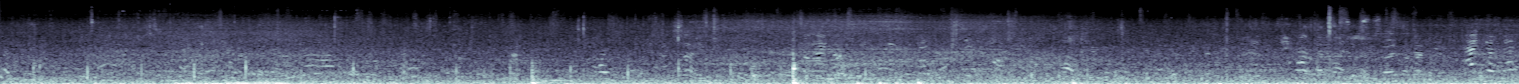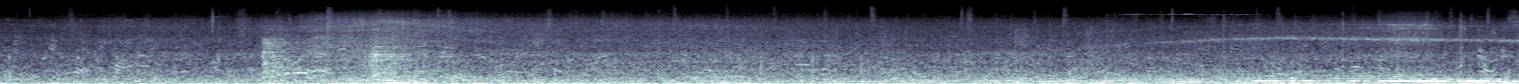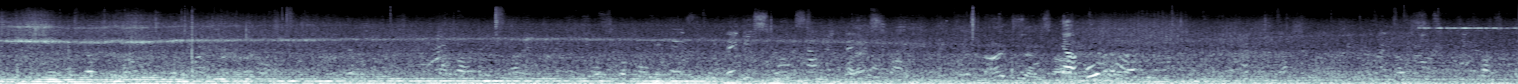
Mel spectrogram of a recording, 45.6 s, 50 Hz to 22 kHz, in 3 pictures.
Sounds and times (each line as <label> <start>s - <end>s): people 0.0s - 45.5s
traffic 0.0s - 45.5s
walking down the street 0.0s - 45.5s
motorbike 15.9s - 45.5s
